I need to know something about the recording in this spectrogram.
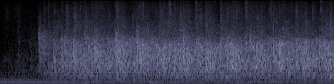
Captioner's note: applause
